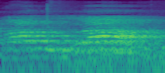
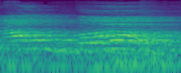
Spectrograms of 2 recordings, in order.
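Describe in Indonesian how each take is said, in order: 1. Huruf L dibaca tipis, ringan, dan jelas. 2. Huruf L dibaca tebal, gelap, dan penuh. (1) "Kalau tipis bilang Allah" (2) "cara membaca lafaz awal ketika tebal"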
